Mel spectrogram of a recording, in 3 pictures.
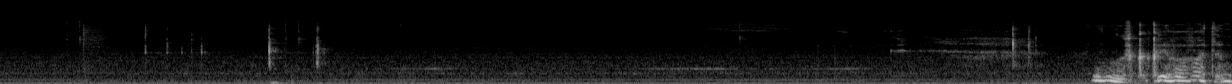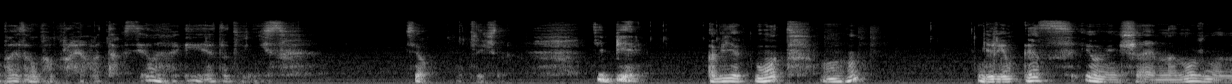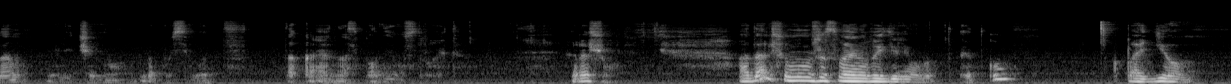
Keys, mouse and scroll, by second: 2.8 shift+click, 4.0 click, 10.1 s, 13.2 click, 14.2 click, 15.3 click, 16.8 click, 18.7-21.8 drag, 22.2 s, 29.8 click, 33.9 click.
